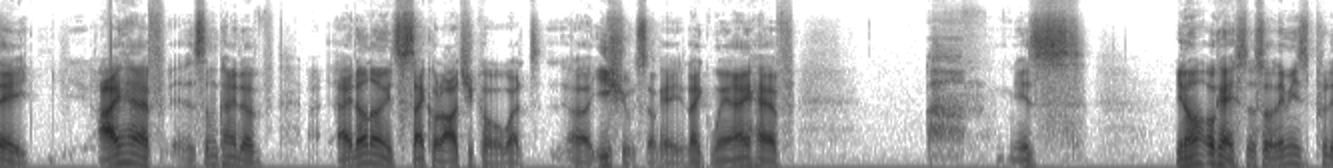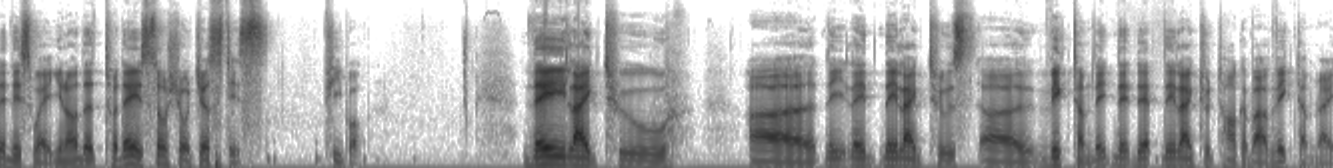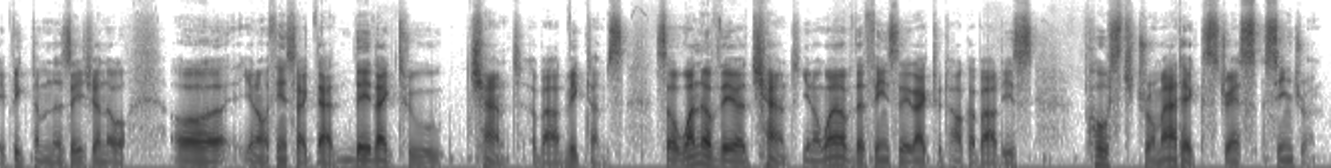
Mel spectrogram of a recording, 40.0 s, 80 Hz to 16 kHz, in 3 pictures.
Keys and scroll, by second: 7.9-8.6 typing.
